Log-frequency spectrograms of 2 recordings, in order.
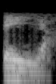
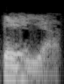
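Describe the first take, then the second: First: The first syllable has an 'eh' vowel. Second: The first syllable has an 'eh' vowel.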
